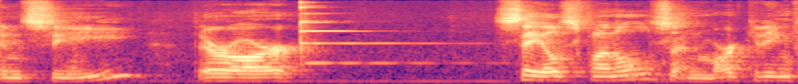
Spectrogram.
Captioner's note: ringing loudly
